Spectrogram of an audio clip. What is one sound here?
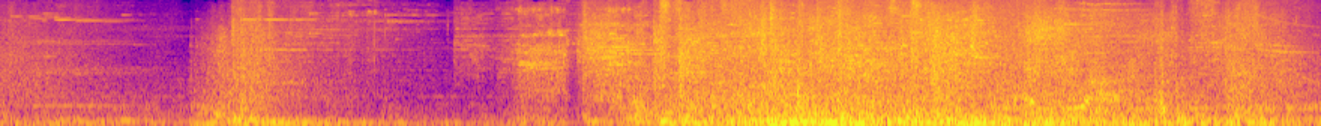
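Video game combat sounds burst and crackle as spells and blows clash.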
